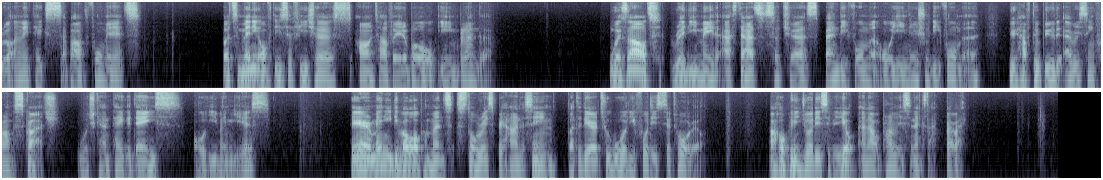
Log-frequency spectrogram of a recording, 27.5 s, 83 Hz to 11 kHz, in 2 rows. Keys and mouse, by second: 0.7 click, 2.9 click, 3.6 click, 10.9 click, 11.6 click, 12.4 click, 13.2 click, 14.2 click, 25.1 click.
